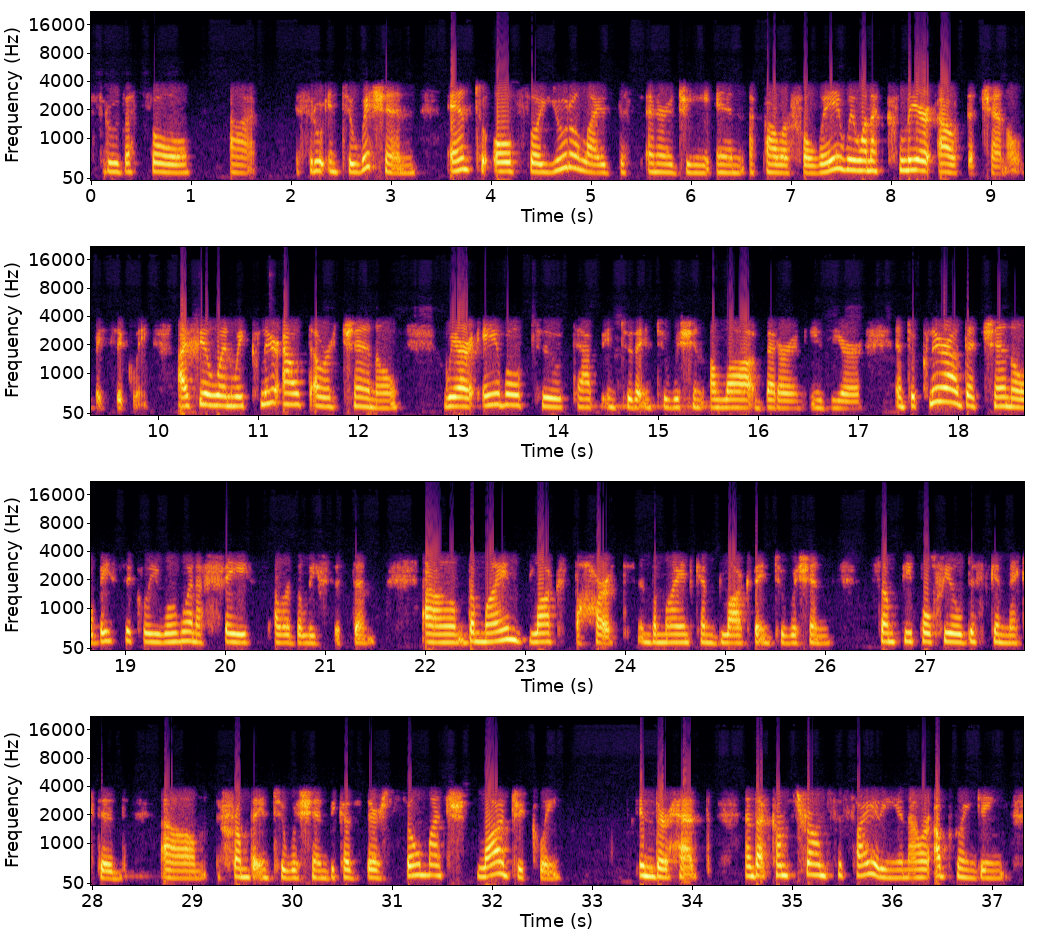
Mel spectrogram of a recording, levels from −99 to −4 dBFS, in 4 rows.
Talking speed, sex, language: 155 wpm, female, English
